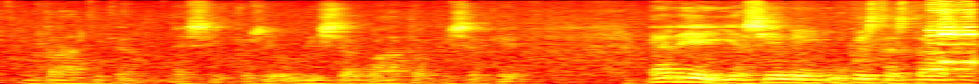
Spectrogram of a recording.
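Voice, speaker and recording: A man at a fairly quick pace, big swings in loudness, audible room echo and noticeable background noise. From Veneto, Treviso province. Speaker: war eyewitness. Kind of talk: testimony.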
